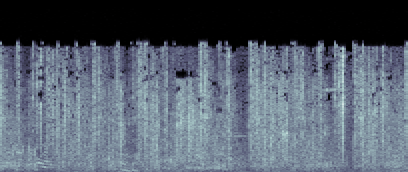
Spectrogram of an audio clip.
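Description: Continuous gunfire in a robot adventure game as enemies are shot at, aimed for their heads; loud, rapid volleys blur into a steady barrage across the whole clip.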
